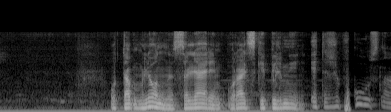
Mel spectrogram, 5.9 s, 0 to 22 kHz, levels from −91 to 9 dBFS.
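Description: Speech clip with no technical faults to report.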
